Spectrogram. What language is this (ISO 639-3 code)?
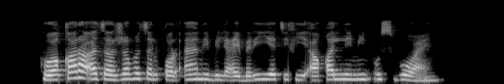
ara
